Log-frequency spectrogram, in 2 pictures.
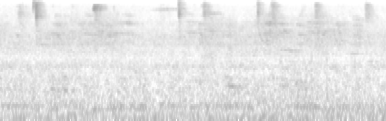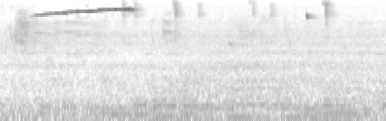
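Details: Marmoset calling to alert fellow monkeys to a cat: one long, thin, high whistle rising slightly in pitch and lasting about a second and a half, over steady low background rumble and scattered faint clicks.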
